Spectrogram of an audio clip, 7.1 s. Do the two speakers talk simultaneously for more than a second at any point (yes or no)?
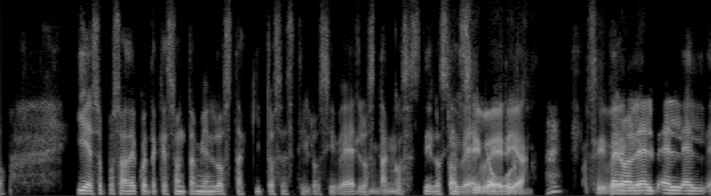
yes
